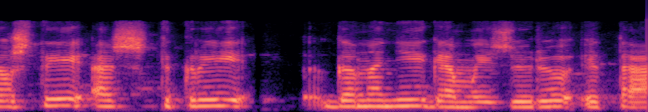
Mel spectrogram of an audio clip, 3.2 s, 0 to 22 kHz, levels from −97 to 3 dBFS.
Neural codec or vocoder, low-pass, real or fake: none; 9.9 kHz; real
